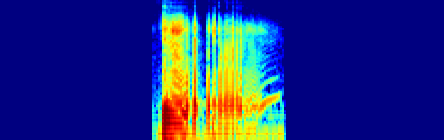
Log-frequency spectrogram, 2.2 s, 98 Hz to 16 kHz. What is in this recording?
game poot 5
A poot recorded with relatively good quality, ie. low noise, no echo, etc. Post-processed using Audacity (equalization, amplification, noise-reduction) to achieve more consistent levels and fidelity. Recorded on a Moto G5 Plus (smartphone) using Easy Voice Recorder (Android).
Processed with Audacity for a more consistent tone and volume.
